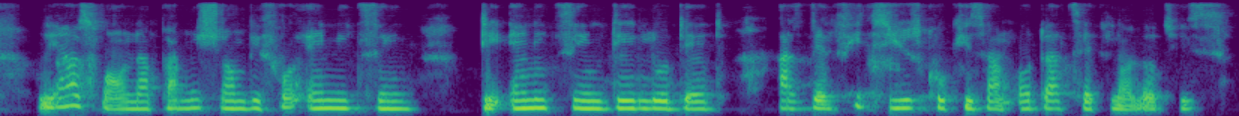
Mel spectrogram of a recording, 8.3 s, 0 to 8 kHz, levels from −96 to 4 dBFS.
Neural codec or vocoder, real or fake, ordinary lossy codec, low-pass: codec, 24 kHz, 6 kbps, HILCodec; fake; none; 7.2 kHz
